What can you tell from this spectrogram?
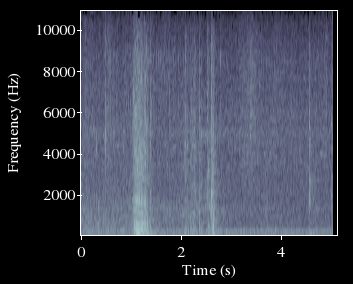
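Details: Quiet indoor room hum broken by a dull thump near the one-second mark and a lighter knock a little later, with no animal voice.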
